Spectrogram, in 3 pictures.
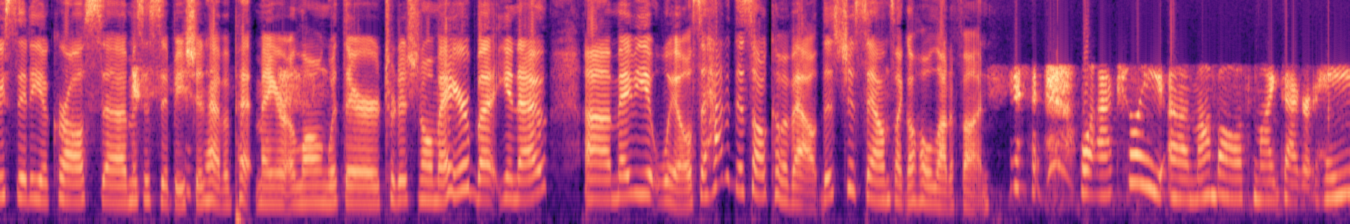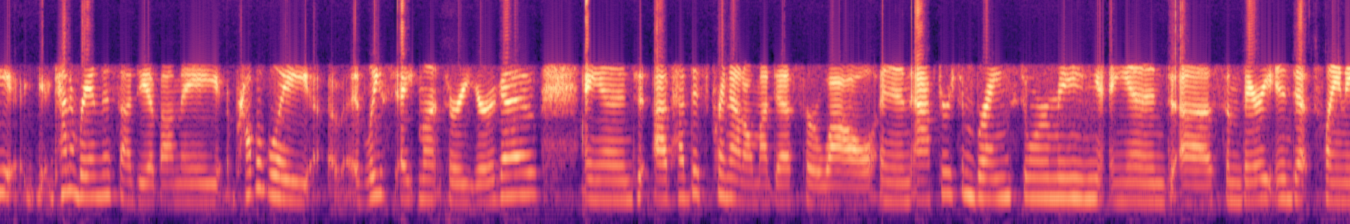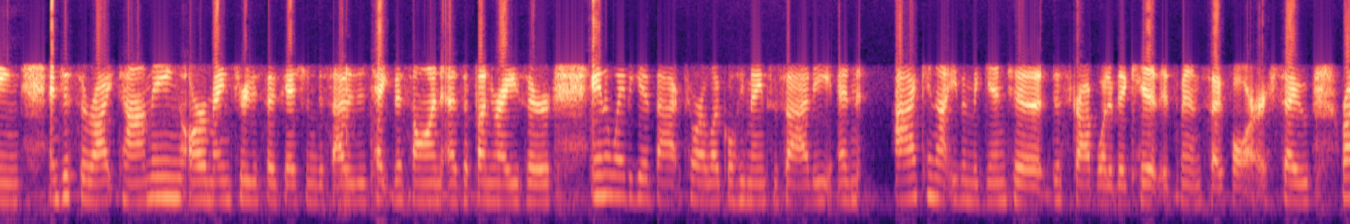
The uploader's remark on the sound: joins the conversation by phone from Starkvegas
